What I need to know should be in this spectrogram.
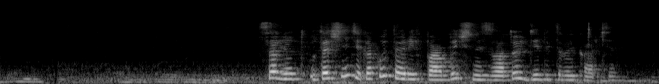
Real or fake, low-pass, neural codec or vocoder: fake; 7.2 kHz; codec, 24 kHz, 3.1 kbps, DualCodec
